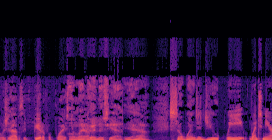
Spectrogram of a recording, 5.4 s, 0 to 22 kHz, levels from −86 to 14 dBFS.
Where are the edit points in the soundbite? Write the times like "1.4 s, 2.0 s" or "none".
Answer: 2.5 s, 4.4 s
